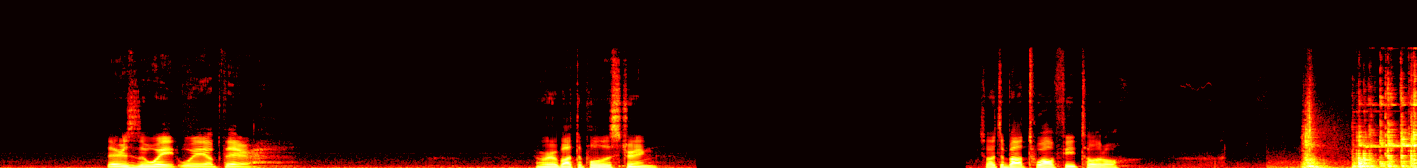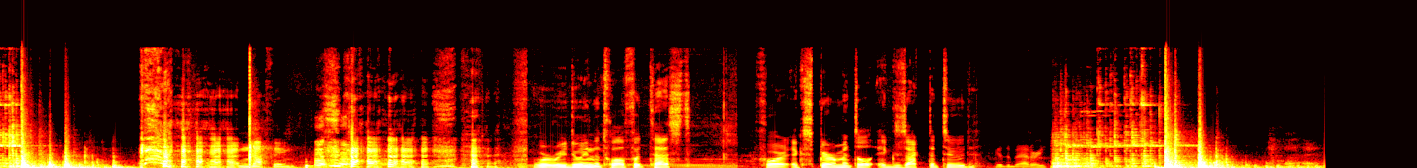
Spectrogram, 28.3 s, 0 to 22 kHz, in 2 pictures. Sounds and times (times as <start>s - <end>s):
Speech: 1.1s - 2.6s, 5.4s - 6.6s, 9.8s - 11.2s, 16.5s - 17.1s, 19.5s - 21.1s, 21.8s - 24.7s.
